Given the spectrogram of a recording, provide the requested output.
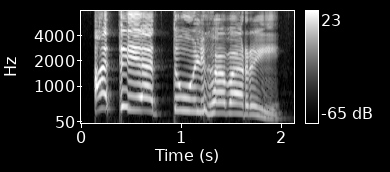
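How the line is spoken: Bear shouting across river. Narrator (Belarusian): крычыць яму мядзведь супрацьлеглага берагу

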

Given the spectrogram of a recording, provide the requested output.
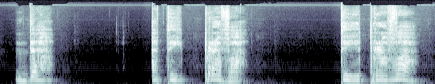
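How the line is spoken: Upset mumbling. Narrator (Russian): совершенно расстроенная пробормотала Мелани

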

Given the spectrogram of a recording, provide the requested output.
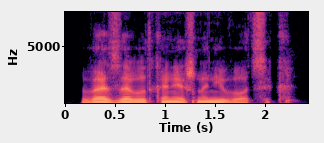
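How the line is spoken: Grumbling. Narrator (Russian): пробурчал наконец

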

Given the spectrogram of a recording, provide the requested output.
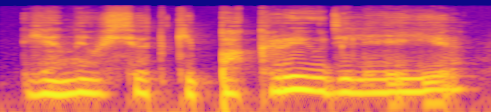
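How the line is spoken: Sighing. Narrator (Belarusian): уздыхнула гусіная лапка

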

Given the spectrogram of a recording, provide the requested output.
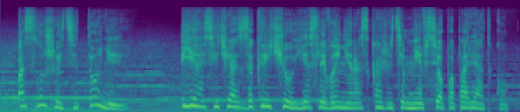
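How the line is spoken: Exclaiming. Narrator (Russian): воскликнула Скарлетт

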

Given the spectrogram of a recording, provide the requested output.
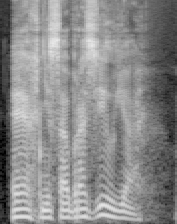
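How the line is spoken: Exclaiming. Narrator (Russian): воскликнул Билл

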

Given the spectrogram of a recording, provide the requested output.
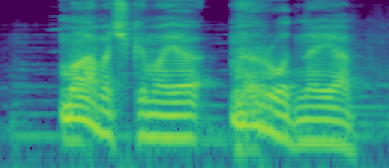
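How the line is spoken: Hoarse sleepy exclamation. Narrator (Russian): Хрипловатым с просонок голосом воскликнул он

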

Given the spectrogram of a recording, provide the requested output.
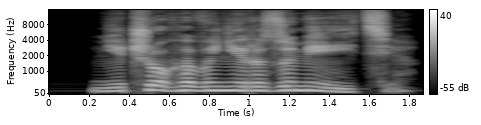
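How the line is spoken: Sharp interruption. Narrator (Belarusian): рэзка перабіў мяне доктар

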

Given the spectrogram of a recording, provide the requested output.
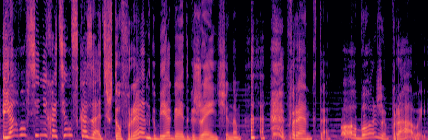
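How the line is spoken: Laughing. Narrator (Russian): продолжая смеяться, Ред

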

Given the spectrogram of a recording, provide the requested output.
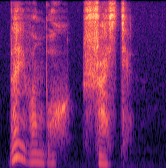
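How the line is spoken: Thoughtful whisper. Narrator (Belarusian): Задумалася і прашаптала

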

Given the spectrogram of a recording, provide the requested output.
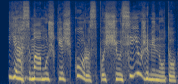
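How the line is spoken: Exclaimed, jumping up. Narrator (Russian): воскликнула, вскакивая, Скарлетт

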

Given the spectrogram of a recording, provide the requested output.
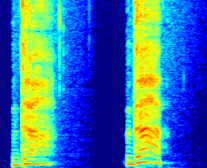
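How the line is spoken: Tearful answer. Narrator (Russian): ответила она сквозь слезы

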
